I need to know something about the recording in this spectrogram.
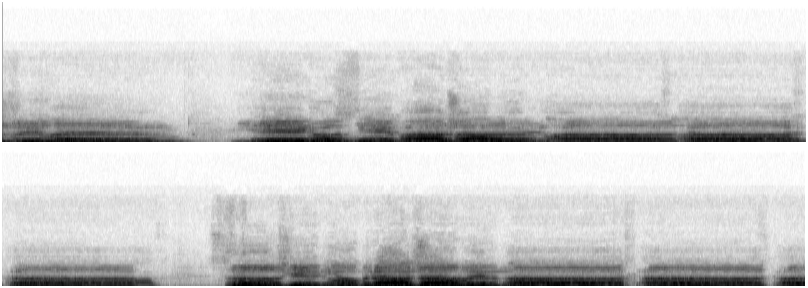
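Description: Small group of voices singing a Polish penitential hymn unaccompanied, in slow, long-held phrases. The singing breaks off briefly about two seconds in and again near ten seconds.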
